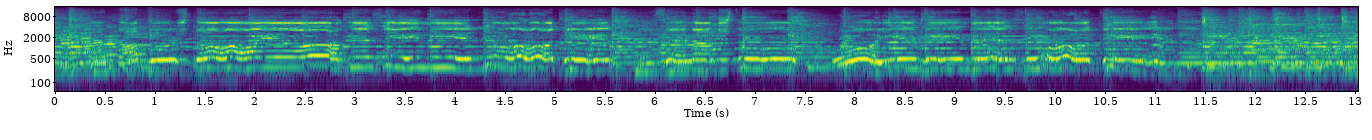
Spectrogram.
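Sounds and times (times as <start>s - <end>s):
plucked lutes: 0.0s - 13.0s
violin melody with vibrato: 0.0s - 13.0s.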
